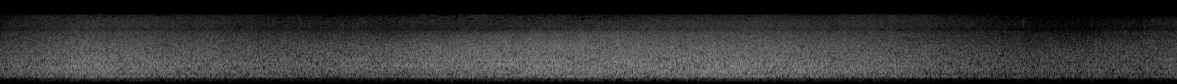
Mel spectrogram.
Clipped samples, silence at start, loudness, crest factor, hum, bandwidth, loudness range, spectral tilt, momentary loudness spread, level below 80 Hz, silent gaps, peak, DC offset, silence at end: under 0.1%; 0 s; -32 LUFS; 16 dB; none; 11.5 kHz; 6 LU; 1 dB/octave; 11 LU; under -90 dBFS; none; -16 dBFS; under 0.1%; 0 s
